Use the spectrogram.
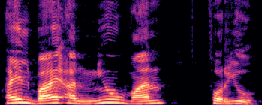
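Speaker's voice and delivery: very slow, every word clear; slow model sentence. Shown as a demonstration. Teacher voicing the dad reassuring his son, slowly. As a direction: dictate the dad's promise. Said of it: "آگے سے ڈیڈ کہتا ہے".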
